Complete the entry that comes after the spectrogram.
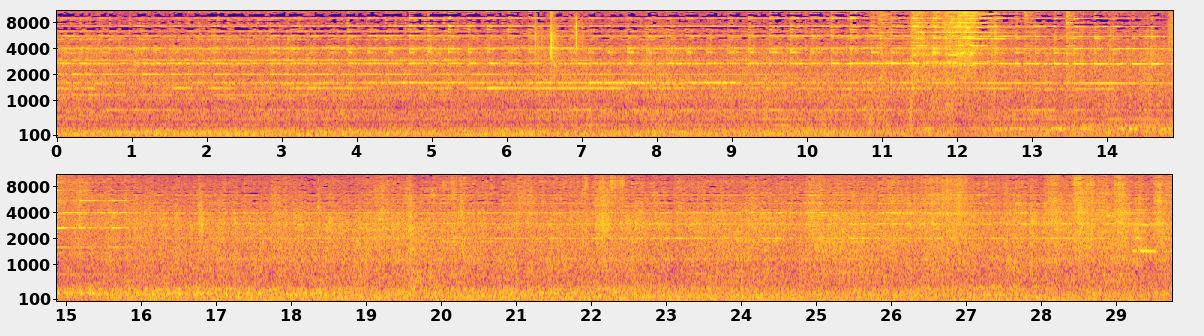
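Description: A diesel switcher locomotive runs past with a steady engine drone. From about halfway on, a string of empty flatcars rolls by with a continuous rumble and wheels clicking over the rail joints.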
